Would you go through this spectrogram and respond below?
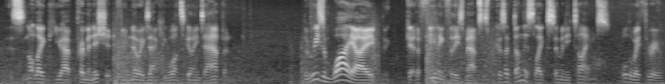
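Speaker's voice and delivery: ordinary talk, nothing marked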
